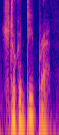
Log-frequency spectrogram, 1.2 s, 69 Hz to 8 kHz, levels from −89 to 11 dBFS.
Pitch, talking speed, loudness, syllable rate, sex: 100 Hz, 250 wpm, -18 LUFS, 5.1 syllables/s, male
